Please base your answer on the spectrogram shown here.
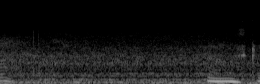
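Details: Swarm of honeybees, a million bees, giving a low steady droning hum throughout, with a short louder swell near the end and a man's voice speaking nearby.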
